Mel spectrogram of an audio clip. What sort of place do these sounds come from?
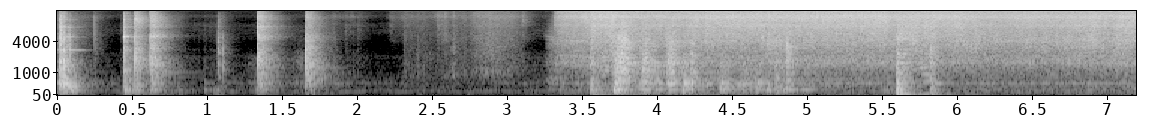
kitchen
